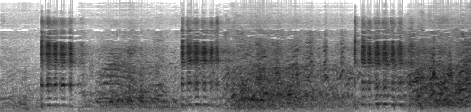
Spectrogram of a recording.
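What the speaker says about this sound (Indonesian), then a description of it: "Kalau suaranya ke atas itu anak kambing" A goat bleats in three quavering bursts at close range, with a person talking between and over the cries.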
